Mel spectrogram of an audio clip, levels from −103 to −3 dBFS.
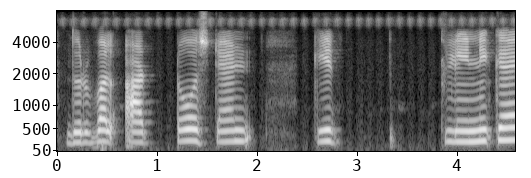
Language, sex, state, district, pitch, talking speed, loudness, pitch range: Hindi, female, Uttar Pradesh, Lalitpur, 235 Hz, 80 wpm, -17 LUFS, 225-240 Hz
